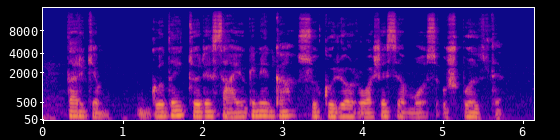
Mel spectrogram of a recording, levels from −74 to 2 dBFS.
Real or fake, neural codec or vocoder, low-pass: fake; vocoder, 44.1 kHz, 128 mel bands every 512 samples, BigVGAN v2; 14.4 kHz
